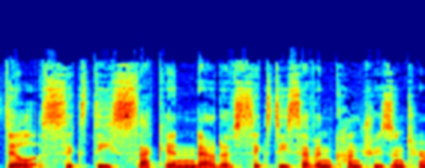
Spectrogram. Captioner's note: speaking French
